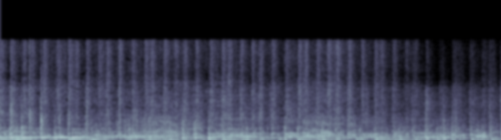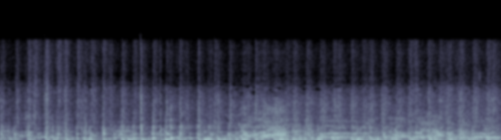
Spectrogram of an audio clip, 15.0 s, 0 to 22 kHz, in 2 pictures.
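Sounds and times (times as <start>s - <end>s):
metal gongs struck rhythmically: 0.0s - 6.8s
people singing: 0.0s - 15.0s.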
